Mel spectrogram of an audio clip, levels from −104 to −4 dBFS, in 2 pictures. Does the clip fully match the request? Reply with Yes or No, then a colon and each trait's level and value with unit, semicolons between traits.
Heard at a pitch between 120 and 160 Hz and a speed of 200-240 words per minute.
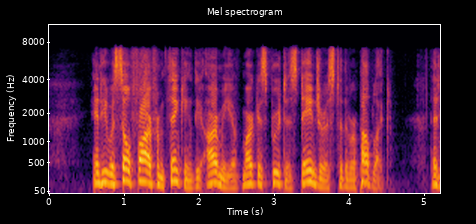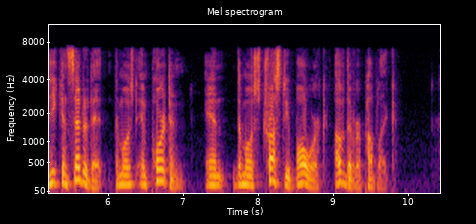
No: medium, 140 Hz; average, 180 wpm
